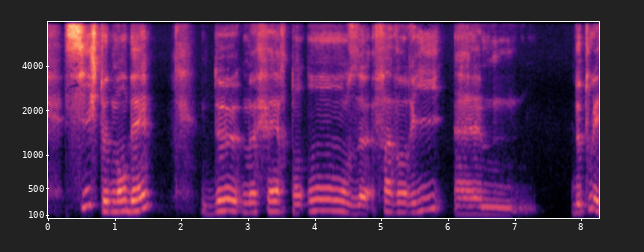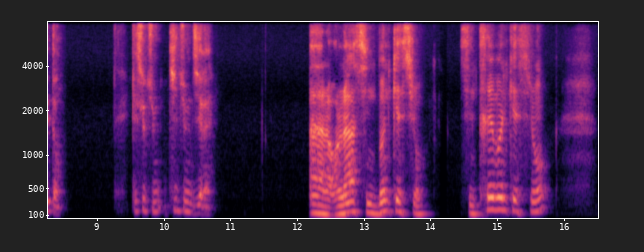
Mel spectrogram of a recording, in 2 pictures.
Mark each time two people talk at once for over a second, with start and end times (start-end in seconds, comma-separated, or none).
none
